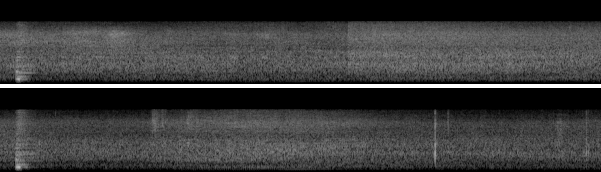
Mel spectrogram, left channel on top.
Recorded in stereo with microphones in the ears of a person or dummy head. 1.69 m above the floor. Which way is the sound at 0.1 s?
50° right (ahead or behind).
